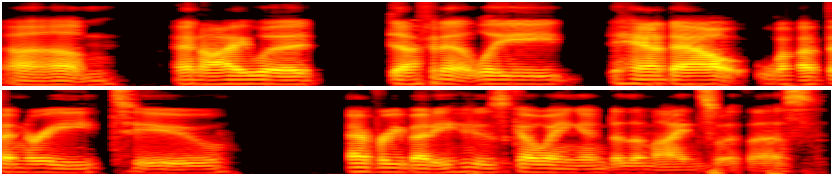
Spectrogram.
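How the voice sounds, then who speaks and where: A man playing a tabletop role-playing game, talking through plans and in-character lines in a measured, articulate way. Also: fairly low pitch, steady tone, sharp tone, clear, resonant tone, poor audio. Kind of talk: improvised in-character talk and planning.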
